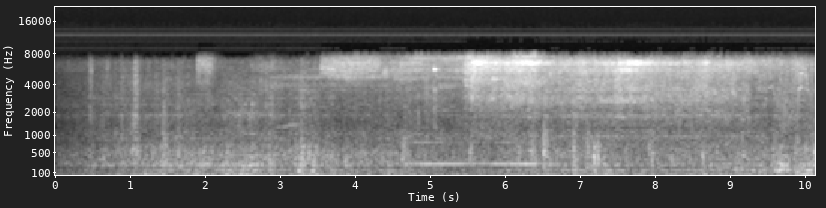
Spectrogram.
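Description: Steady low rumble fading in at the start, with scattered clicks and knocks throughout. About halfway in, a brief steady hum-like tone sounds and a high hiss swells, then eases off.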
